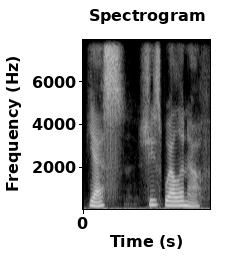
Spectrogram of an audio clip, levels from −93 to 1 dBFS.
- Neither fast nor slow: Yes, average, 150 wpm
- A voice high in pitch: Yes, high, 195 Hz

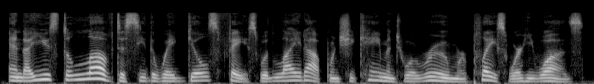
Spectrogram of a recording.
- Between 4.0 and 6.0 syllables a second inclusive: Yes, 4.9 syllables/s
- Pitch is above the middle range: No, medium, 165 Hz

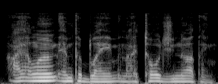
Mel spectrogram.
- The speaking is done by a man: Yes, male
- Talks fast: Yes, fast, 275 wpm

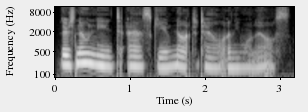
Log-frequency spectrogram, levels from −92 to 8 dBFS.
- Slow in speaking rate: No, fast, 205 wpm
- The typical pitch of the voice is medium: Yes, medium, 175 Hz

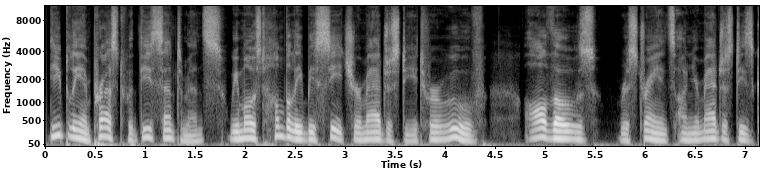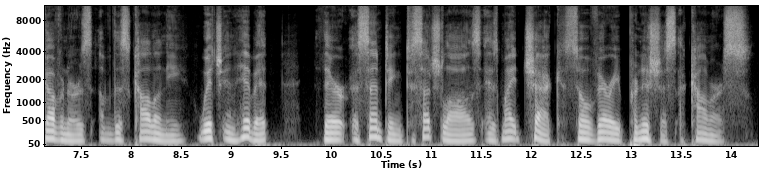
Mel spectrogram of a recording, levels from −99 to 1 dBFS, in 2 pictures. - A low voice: Yes, low, 120 Hz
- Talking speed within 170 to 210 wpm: No, average, 160 wpm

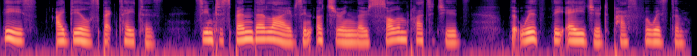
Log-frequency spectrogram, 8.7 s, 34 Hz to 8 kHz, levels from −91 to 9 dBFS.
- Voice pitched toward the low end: No, medium, 150 Hz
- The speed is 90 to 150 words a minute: Yes, average, 140 wpm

